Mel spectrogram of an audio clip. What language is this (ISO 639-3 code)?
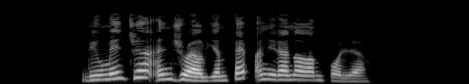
cat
